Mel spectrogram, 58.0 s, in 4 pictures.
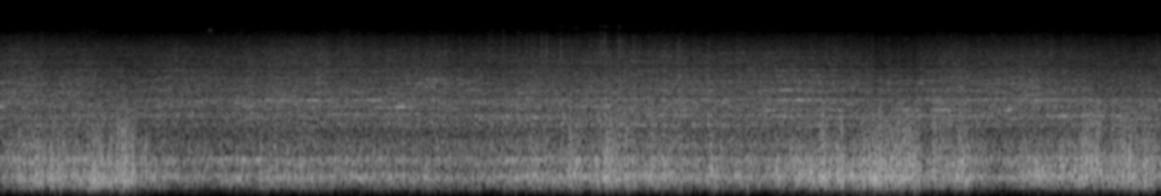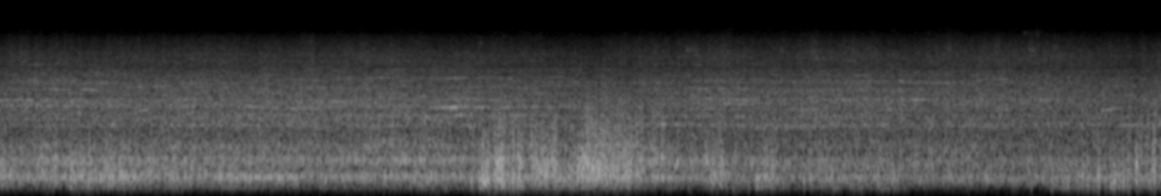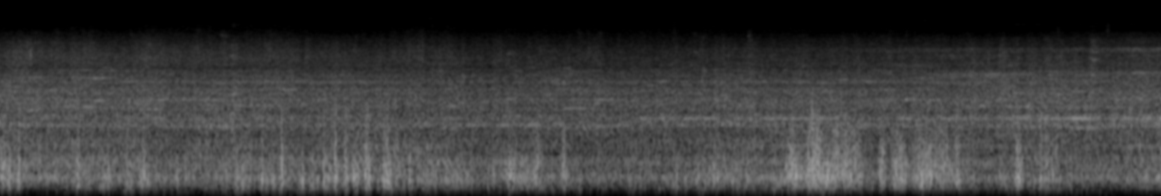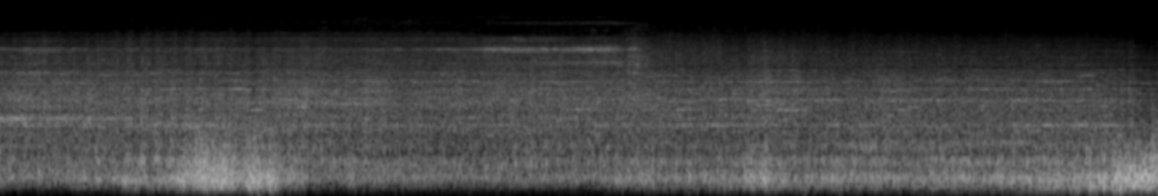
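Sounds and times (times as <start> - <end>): thin high wheel squeal: 3.1 - 17.0, 34.4 - 54.1.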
